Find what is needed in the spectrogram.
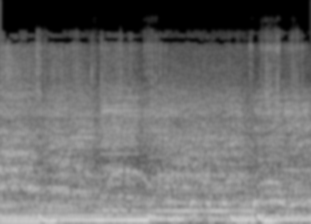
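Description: Gospel music: a group of voices singing together over a loud, held bass line.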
